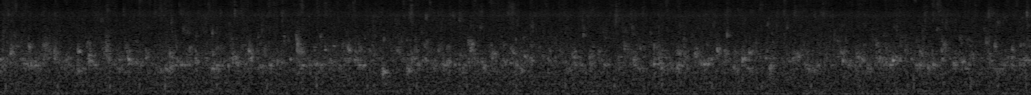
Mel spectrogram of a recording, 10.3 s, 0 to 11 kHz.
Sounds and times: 0.0s rain 10.3s

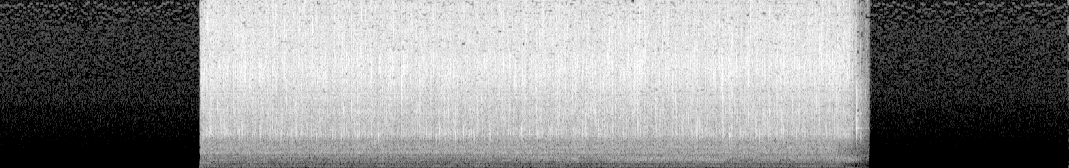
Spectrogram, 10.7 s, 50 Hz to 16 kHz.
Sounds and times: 2.0s drain water from the tap 8.7s

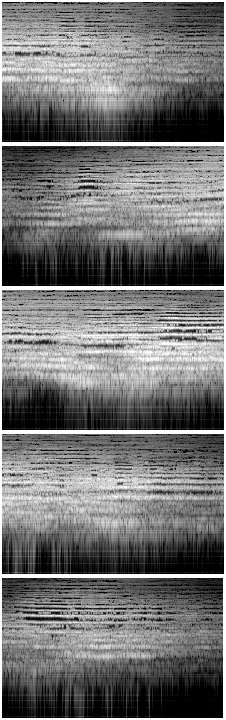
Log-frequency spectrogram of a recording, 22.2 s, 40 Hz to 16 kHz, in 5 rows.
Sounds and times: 0.0s chant 4.2s
5.3s chant 22.1s

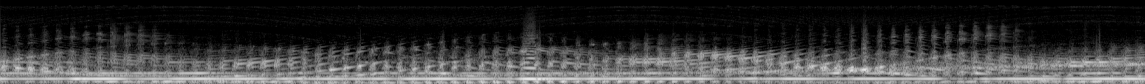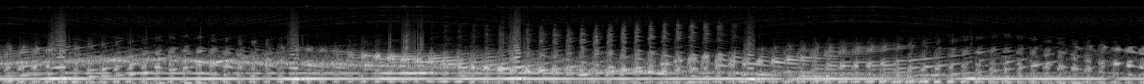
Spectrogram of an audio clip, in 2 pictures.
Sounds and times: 0.0s drone 22.8s

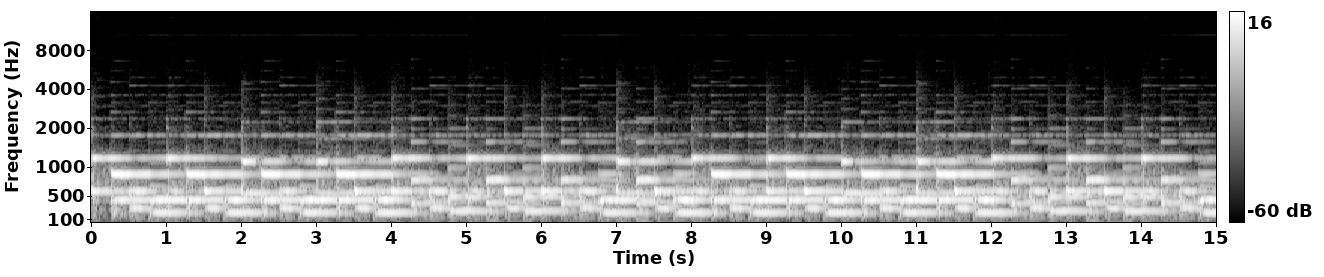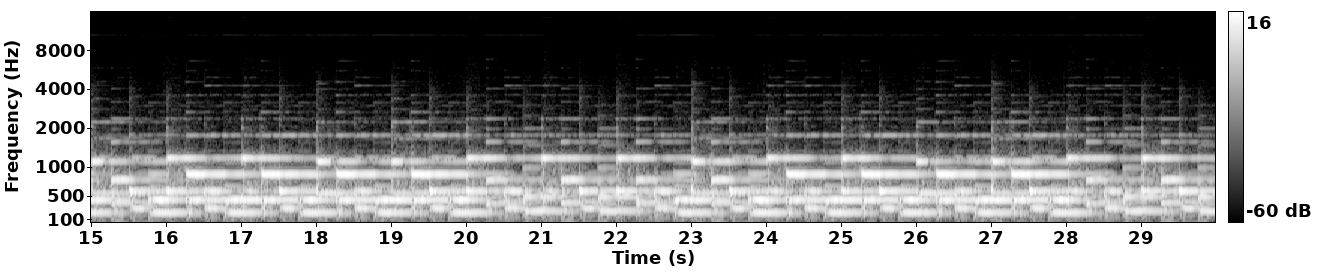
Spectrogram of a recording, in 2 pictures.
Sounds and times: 0.0s piano 29.9s

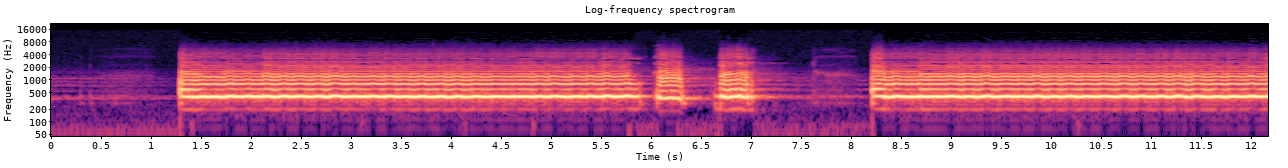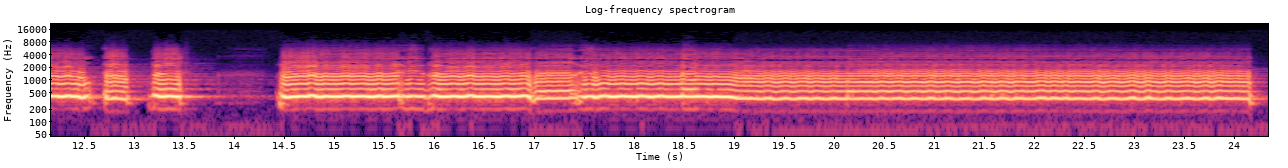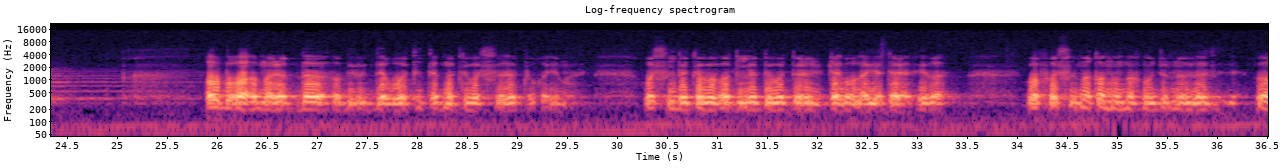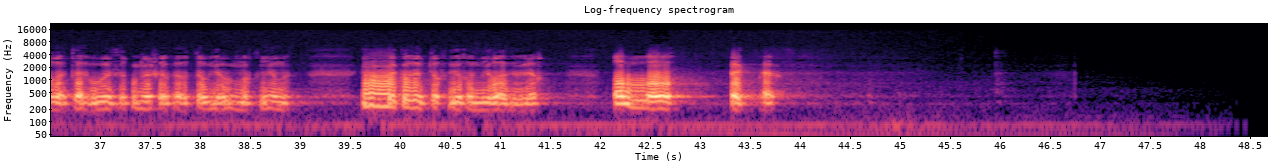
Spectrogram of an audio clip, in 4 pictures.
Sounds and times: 1.3s morning azan 7.3s
8.2s morning azan 13.8s
25.2s morning azan 29.5s
34.1s morning azan 39.0s
39.6s morning azan 44.1s

